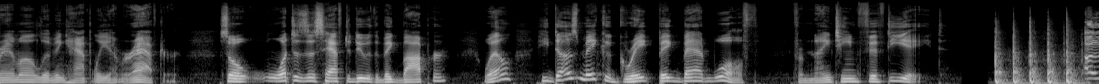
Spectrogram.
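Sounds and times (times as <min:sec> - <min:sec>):
speech: 0:00.0 - 0:09.4
knocking on a door in a novelty song: 0:09.9 - 0:10.9.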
